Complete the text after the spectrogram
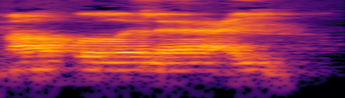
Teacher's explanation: toknya jangan malto. Jadi nggak perlu pakai bibir ya. Kalau kita baca malto, jadi itu seperti domah toknya.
